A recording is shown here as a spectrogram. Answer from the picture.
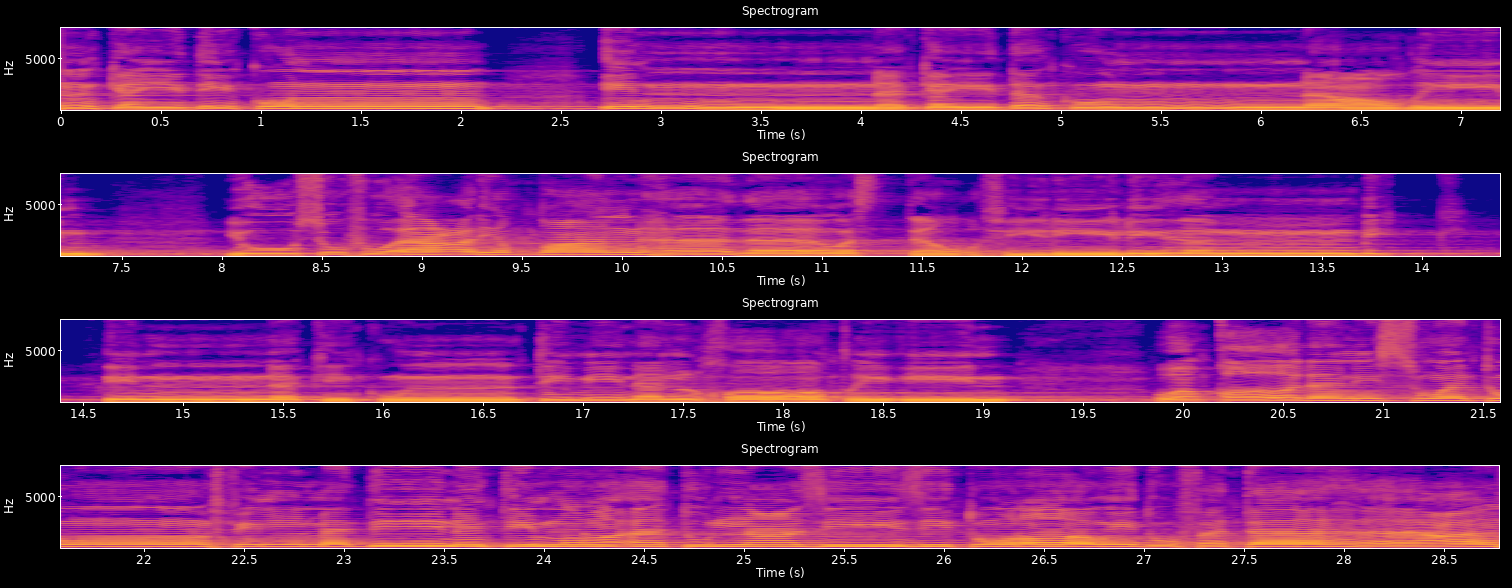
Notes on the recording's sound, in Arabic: مسجل من صلاة التراويح بمسجد السلام بحي مشرفة بجدة.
